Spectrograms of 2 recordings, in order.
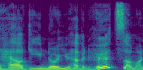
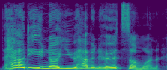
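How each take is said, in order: First: Said in the usual way. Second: High, loud re-enacted challenge; indignant challenge. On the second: Woman confronting a scammer over his victims, indignant. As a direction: fire the question at them, pitched up.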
